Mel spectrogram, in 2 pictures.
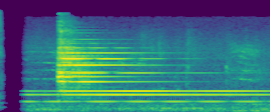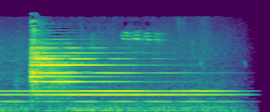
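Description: A church bell struck twice, about a second in and again past the middle, each strike ringing out over a steady held hum, stopping abruptly near the end: the bell sting of a title interlude.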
